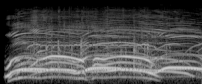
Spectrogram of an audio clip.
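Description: A crowd of little animals, gathered to taste the hippo chef's new coffee, erupts in loud, overlapping cheers and whoops, sustained for about two seconds with bright, high-pitched shouting throughout.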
